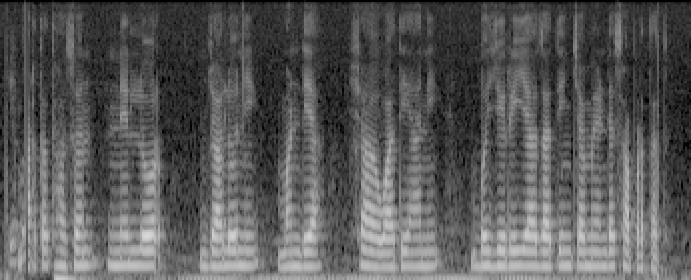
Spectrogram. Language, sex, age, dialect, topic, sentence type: Marathi, male, 25-30, Standard Marathi, agriculture, statement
